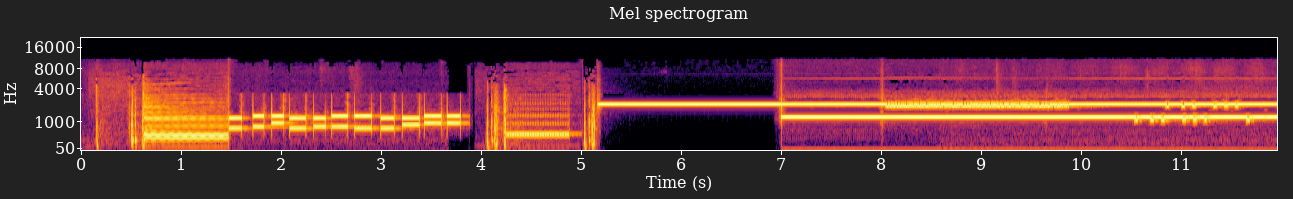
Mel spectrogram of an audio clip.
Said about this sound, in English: There were dial-up modems. You commanded your modem to call a phone number set aside for a specific BBS, and you would hear something like this.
